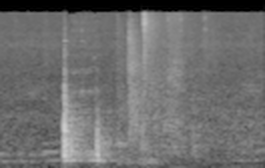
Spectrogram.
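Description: Glass plates clink together as they are handled.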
